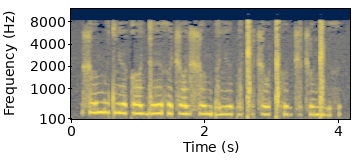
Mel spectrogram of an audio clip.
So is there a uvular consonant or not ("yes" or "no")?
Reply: no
